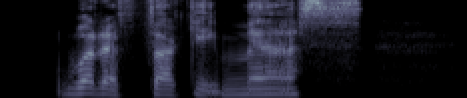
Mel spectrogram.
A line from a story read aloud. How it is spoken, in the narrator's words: he sighed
